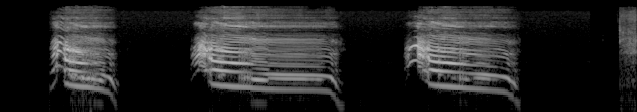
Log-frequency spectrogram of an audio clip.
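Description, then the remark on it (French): A female snow leopard calling for males gives three long, moaning yowls in a row, each a loud, harmonically rich wail that rises, then falls and drags out, with short pauses between and the start of a fourth at the end. “Ce que vous venez d'entendre, c'est une femelle qui appelle les mâles.”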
